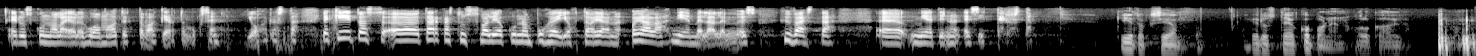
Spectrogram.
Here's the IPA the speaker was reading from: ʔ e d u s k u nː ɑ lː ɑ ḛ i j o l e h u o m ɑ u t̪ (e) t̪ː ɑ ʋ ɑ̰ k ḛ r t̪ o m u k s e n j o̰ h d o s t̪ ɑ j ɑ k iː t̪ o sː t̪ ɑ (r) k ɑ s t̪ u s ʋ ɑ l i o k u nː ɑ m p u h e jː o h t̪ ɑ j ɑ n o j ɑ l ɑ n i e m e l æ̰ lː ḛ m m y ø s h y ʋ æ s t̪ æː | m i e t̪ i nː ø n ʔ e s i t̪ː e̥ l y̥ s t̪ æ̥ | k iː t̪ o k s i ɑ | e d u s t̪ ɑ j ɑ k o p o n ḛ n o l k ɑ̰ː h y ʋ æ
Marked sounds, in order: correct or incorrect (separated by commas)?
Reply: correct, correct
